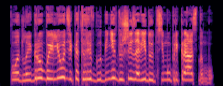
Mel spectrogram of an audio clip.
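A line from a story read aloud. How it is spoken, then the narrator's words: Loud sob. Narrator (Russian): Флоренс громко всхлипнула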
